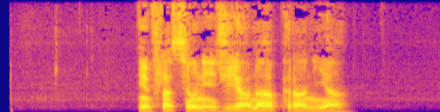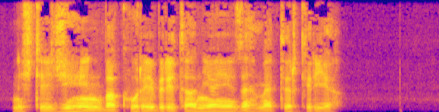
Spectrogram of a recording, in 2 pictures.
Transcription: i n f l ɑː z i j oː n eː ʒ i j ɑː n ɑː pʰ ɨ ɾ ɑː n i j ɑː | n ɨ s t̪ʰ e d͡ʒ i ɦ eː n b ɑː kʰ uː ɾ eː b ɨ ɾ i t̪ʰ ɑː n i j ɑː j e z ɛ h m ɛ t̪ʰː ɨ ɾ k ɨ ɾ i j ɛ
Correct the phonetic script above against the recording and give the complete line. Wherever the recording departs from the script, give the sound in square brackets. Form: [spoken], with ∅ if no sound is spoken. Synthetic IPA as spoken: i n f l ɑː [s] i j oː n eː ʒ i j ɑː n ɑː pʰ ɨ ɾ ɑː n i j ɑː | n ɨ [ʃ] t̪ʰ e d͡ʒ i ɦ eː n b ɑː kʰ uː ɾ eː b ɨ ɾ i t̪ʰ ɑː n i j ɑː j e z ɛ h m ɛ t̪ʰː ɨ ɾ k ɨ ɾ i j ɛ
